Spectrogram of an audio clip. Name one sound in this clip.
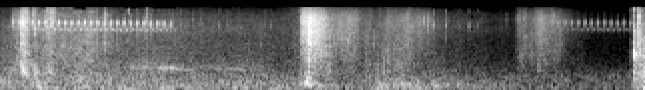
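Horse hooves thud on the ground.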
